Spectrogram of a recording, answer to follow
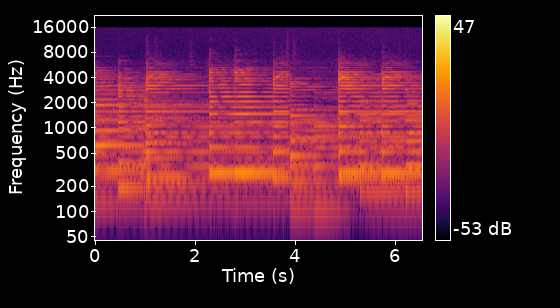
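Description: Grand piano played solo: slow, full chords struck one after another, each left to ring and fade before the next.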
